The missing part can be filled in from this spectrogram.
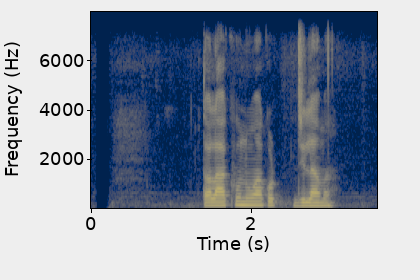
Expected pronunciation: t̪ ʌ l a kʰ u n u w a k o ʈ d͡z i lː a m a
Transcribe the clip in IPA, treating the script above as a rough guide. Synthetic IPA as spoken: t̪ ʌ l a kʰ u n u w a k o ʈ d͡z i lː a m a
